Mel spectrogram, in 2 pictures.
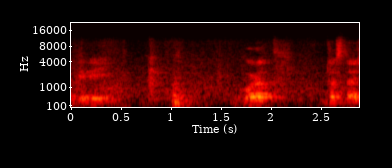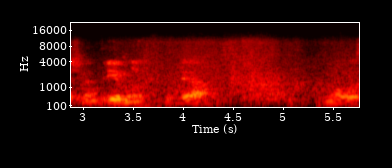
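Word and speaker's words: Belém: Пишется он Белен, читается по правилам португальского языка Белен, но бразильцы его несколько модифицировали, поэтому произносят город как Белей.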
